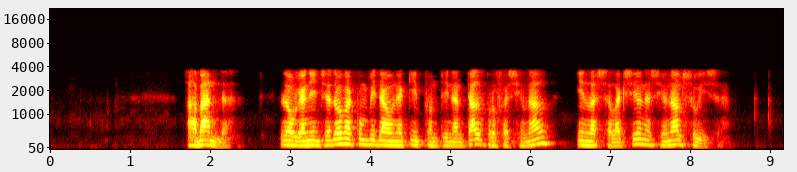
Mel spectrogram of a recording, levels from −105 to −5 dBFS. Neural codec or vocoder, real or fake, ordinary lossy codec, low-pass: codec, 16 kHz in and 24 kHz out, 1 kbps, XY-Tokenizer; fake; AAC, 32 kbps; 3.6 kHz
